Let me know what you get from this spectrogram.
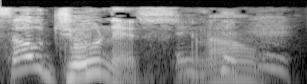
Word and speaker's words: Jeunesse: I'm saying it right now, right? – Jeunesse. Yes.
